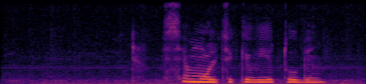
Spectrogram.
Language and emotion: Russian, neutral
